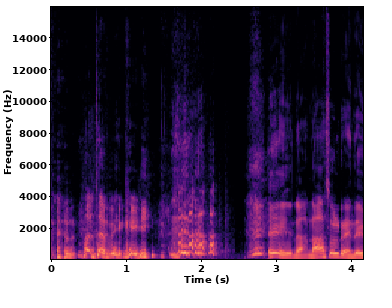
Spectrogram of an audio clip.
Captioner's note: group laughs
